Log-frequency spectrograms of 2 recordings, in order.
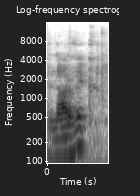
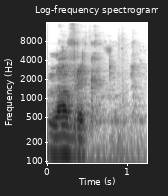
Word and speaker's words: Lavrik: Hey, Larvik, is it? No, Lavrik. Not Larvik. Lavrik.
